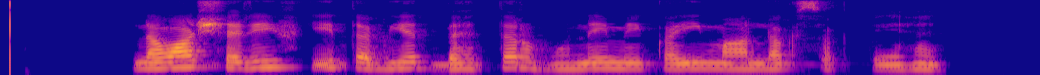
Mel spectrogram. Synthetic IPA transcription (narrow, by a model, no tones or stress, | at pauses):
nɐʋaːzʃɐɾiːfkit̪ɐbijət̪̚bɛɦt̪əɾɦoːnemẽkɐimaːnlɐɡʱsɐkt̪eɦɛ̃ː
